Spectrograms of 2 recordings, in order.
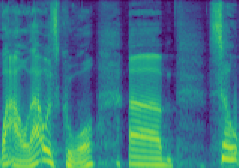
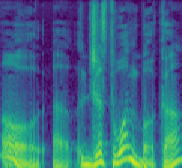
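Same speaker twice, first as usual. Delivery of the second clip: put-on Greek accent. Retelling a man's reply after the speaker says they wrote a book, Greek accent impression. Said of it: "my best Greek impression".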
